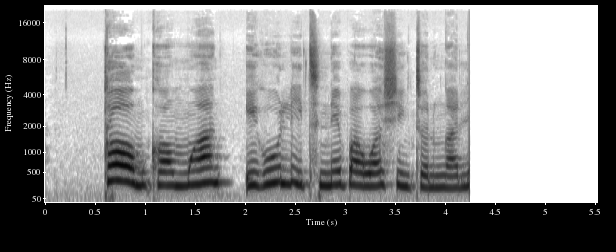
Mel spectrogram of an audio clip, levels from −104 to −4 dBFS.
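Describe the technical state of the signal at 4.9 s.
At 4.9 s the signal is dead digital silence, inside a cut-off end that runs from 4.24 s to 5.52 s. The speech stops abruptly at 4.24 s, mid-sound, because the final stretch of audio was never written out, so nothing decays or tails away. On a waveform the trace collapses to a flat line at 4.24 s. On a spectrogram every frequency band goes blank at once along a sharp vertical edge, with no fading energy afterwards.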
